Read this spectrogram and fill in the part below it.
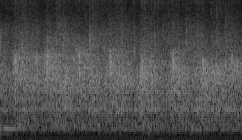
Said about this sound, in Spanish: el otro aplauso fuerte al Señor.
